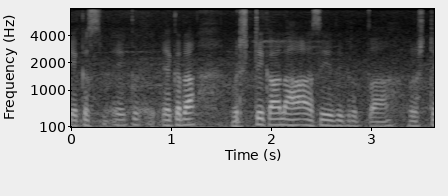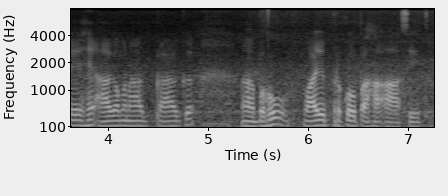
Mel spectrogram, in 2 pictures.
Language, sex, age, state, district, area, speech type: Sanskrit, male, 18-30, Karnataka, Uttara Kannada, rural, spontaneous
